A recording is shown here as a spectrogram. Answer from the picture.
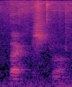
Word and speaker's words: Dijkstra: This is how you pronounce Dijkstra.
